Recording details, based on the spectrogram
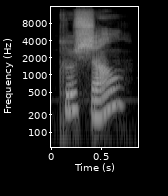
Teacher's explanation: It has a stressed syllable in the first one, cru, which has a long u sound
